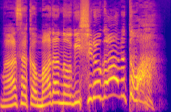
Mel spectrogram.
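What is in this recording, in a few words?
Voice growth Japanese; morgana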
